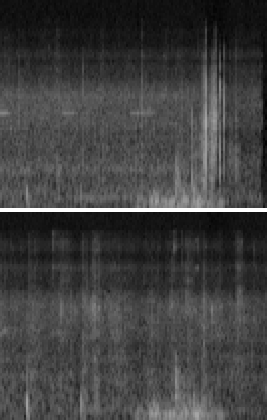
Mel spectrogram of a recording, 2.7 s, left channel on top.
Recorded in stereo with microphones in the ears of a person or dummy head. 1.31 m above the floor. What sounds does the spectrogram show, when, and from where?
1.3 s footsteps: 40° right (ahead or behind), 1.7 m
